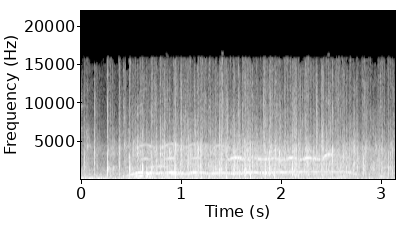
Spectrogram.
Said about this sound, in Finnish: Tänään me ollaan tässä romaneiden kohtaamien epäkohtien puolesta puhumassa ja nostamassa niitä esille. Väliaplodit!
